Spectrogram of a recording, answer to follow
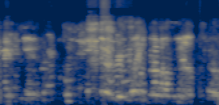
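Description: Speech only: people talking casually, with laughter.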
